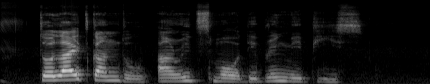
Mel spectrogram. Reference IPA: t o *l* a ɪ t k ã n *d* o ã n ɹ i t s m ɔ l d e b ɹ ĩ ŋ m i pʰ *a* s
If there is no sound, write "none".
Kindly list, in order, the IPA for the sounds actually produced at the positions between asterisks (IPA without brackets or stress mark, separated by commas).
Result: l, d, i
